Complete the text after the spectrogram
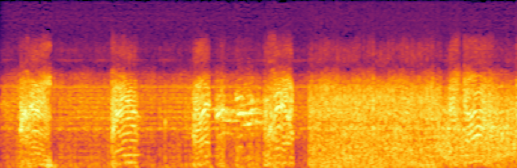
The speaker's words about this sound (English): Well, no Space Boffins podcast would be complete without a space launch. And there's nowhere in the world better associated with launches than Cape Canaveral. Here's one of the first.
